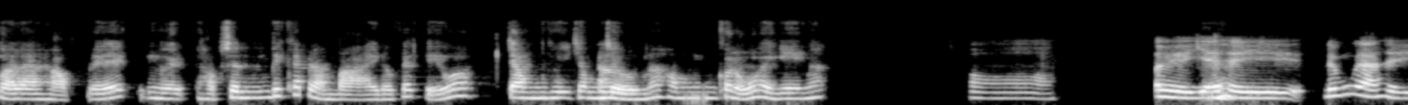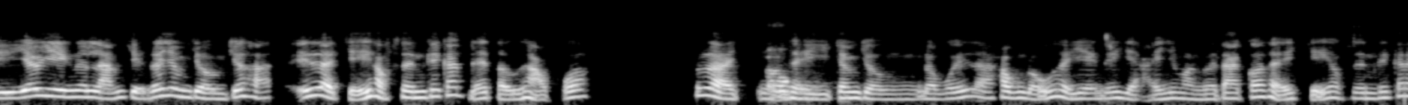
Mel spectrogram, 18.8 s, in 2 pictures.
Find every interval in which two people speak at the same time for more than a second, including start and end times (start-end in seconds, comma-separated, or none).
none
